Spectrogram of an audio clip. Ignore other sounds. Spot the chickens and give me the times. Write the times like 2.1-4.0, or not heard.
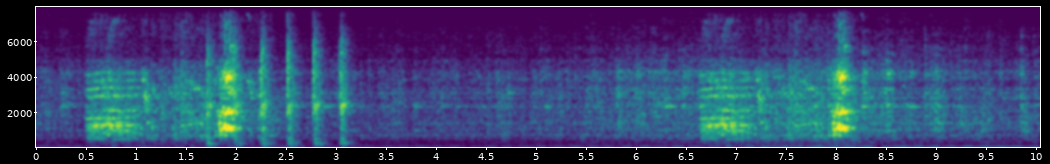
0.5-2.3, 6.6-8.2.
